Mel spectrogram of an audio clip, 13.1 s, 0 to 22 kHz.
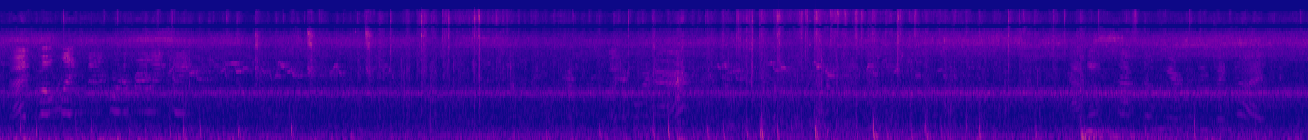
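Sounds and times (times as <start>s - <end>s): horse hoofbeats on sand: 0.0s - 12.6s.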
